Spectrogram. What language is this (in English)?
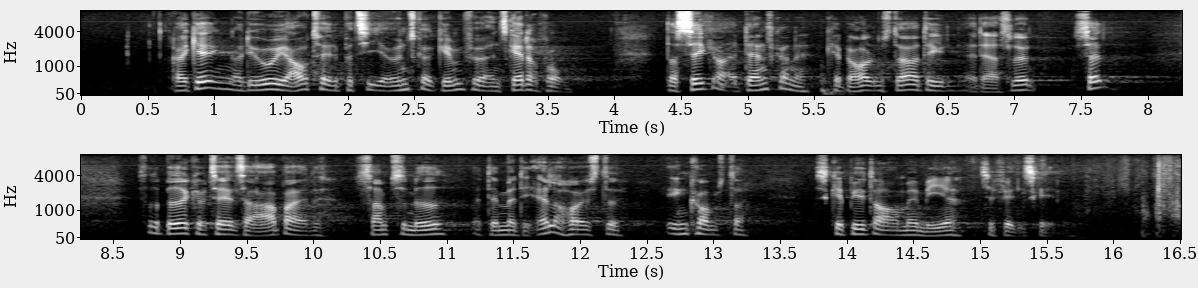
Danish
